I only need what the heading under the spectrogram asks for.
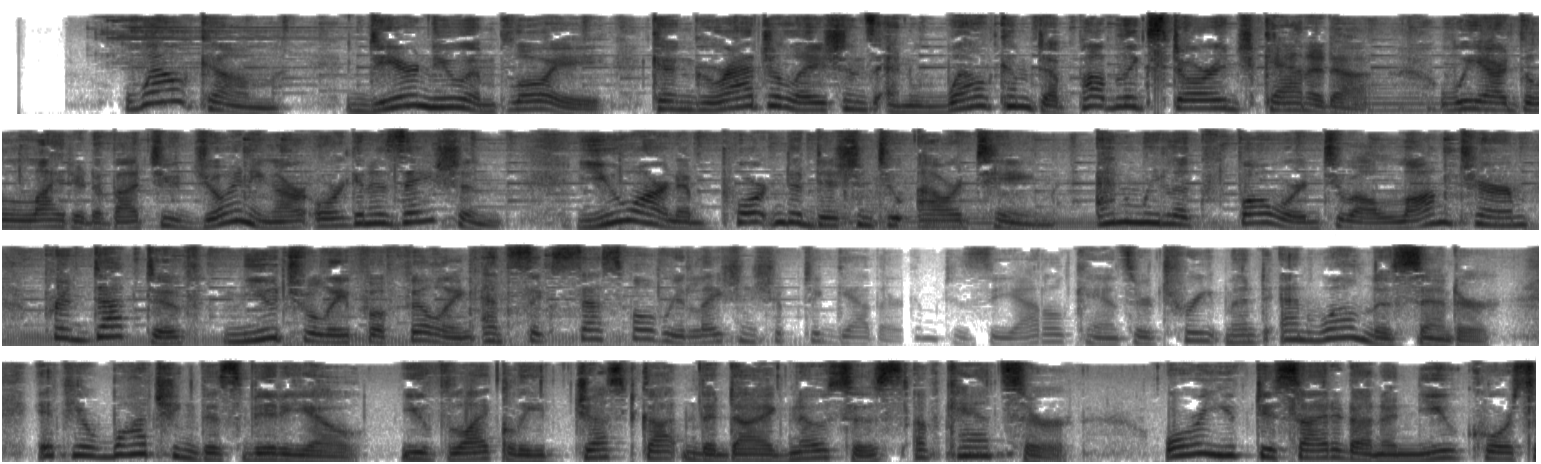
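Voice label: English American female voice Corporate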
